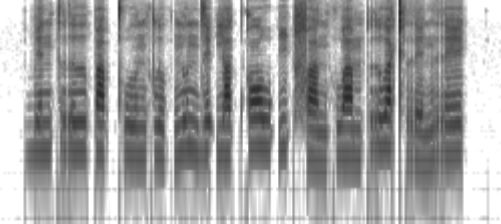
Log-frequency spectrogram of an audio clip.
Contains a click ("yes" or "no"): no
